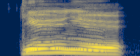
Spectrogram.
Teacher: it's softer and got more of an E sound to the U, as opposed to the OU sound that we're used to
